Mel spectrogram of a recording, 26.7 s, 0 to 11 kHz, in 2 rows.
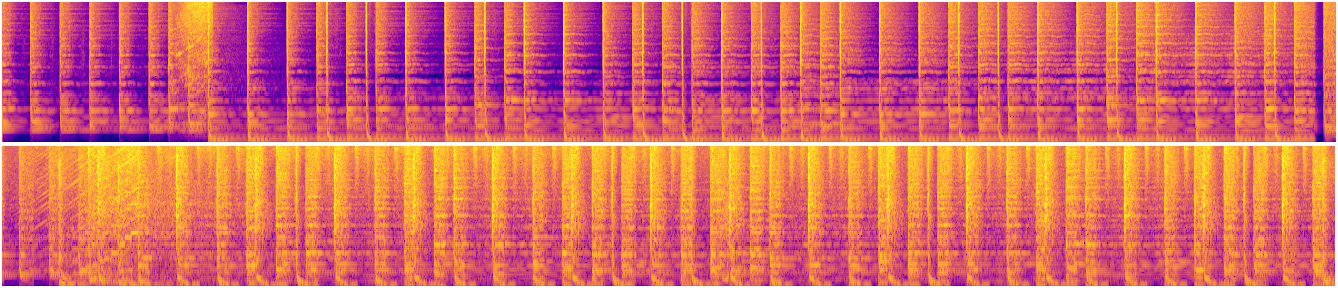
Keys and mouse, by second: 6.0 s, 11.5 r, 20.9-22.6 drag, 22.6-26.6 right drag.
